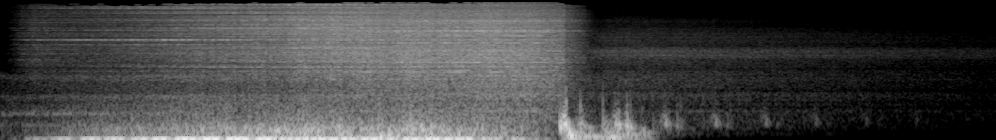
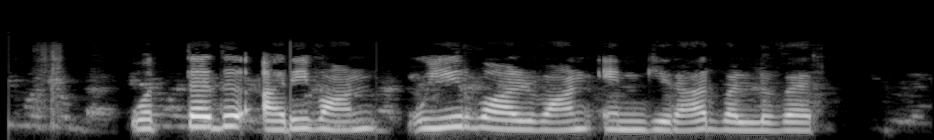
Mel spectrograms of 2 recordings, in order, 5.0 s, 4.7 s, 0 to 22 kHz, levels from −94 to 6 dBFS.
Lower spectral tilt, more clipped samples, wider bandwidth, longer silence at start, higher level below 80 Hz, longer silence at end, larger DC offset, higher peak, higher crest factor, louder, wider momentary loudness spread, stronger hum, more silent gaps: second, -3.5 dB/octave vs -7.5 dB/octave; neither; first, over 20 kHz vs 5.6 kHz; about the same, 0.25 s vs 0.15 s; first, -20 dBFS vs -74 dBFS; first, 1.8 s vs 0.6 s; neither; about the same, -4 dBFS vs -2 dBFS; second, 12 dB vs 18 dB; about the same, -21 LUFS vs -19 LUFS; about the same, 15 LU vs 16 LU; neither; neither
